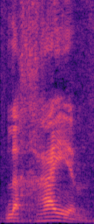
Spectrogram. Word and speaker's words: L'chaim: No, no, Augie, it's Lachaim. Lachaim.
